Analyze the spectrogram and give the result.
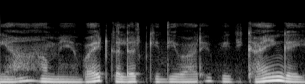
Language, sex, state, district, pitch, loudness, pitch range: Hindi, male, Himachal Pradesh, Shimla, 125 Hz, -17 LUFS, 120-135 Hz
